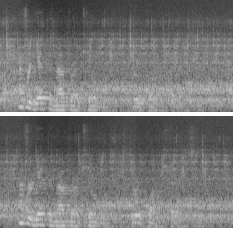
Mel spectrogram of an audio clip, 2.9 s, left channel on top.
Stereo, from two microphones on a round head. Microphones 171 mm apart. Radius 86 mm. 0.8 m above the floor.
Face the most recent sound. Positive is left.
turn(degrees=-60)  # may be behind; listen again after turning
